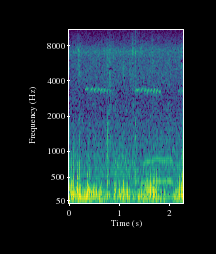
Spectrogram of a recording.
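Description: Wind rumbling on the microphone at an outdoor basketball court, with a few sharp knocks of a basketball bouncing. A short high chirp repeats about once a second.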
